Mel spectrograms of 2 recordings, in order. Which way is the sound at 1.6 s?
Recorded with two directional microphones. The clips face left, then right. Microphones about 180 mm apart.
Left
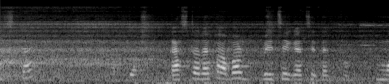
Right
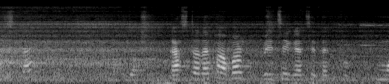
15° left (ahead or behind).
